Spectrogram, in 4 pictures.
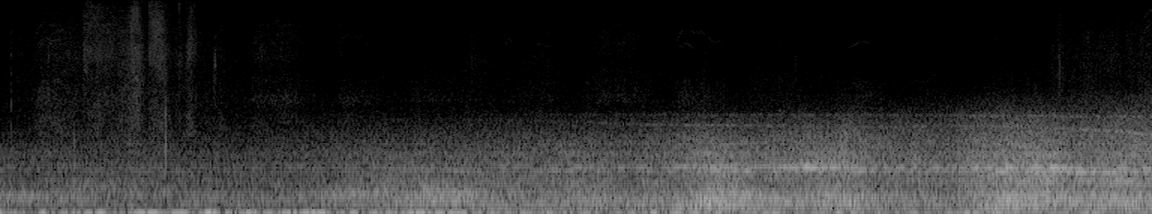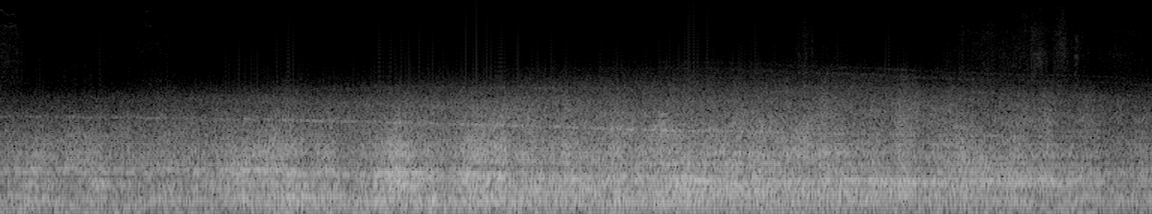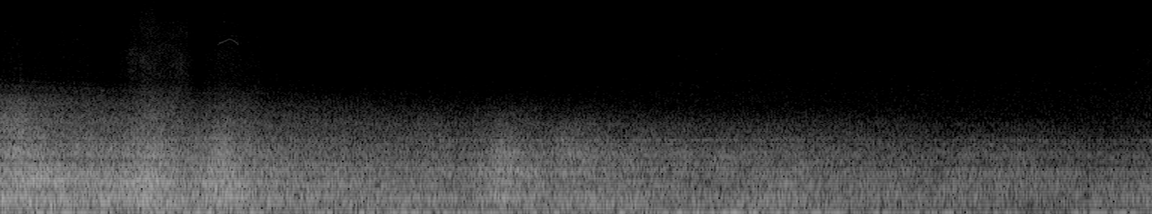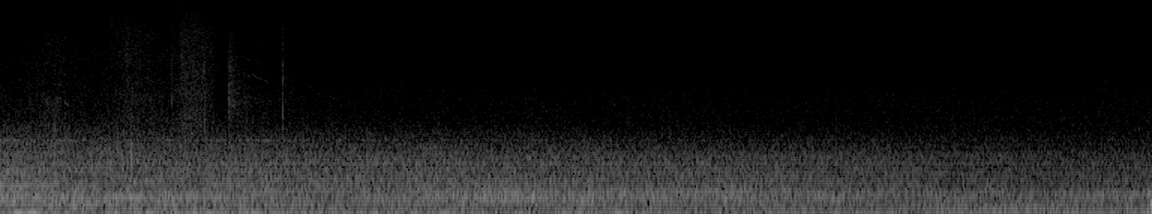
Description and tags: Aircraft passing at low altitude before landing, engine at low regime
airplane, landing, aeroplane, plane, Aircraft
